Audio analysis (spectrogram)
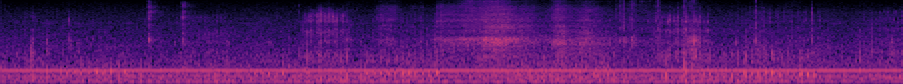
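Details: Pet cat resting on its owner's lap, purring in a continuous low buzzing rumble, with a thin steady high tone and light rustles over it.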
